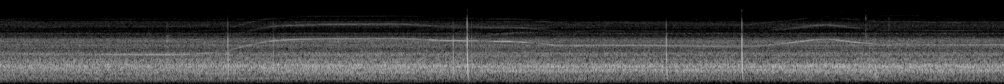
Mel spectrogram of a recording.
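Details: 1997 Mercury Grand Marquis, recorded on a phone while driving: a thin electrical whine through the speakers whose pitch climbs with throttle. It is intermittent for years; the voltmeter drops when the brakes or lights are switched on.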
